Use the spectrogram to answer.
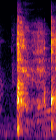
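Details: Young girl, unwell with an itchy throat after eating cookies, coughing repeatedly: a single harsh cough followed by the start of a second burst.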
